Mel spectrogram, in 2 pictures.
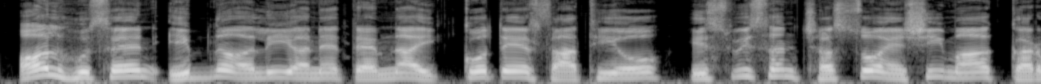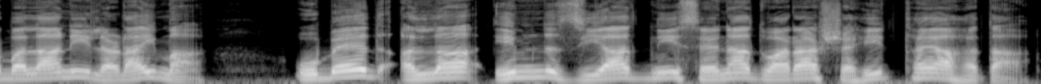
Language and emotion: Gujarati, neutral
